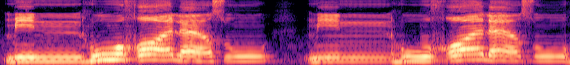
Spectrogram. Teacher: Mim baris bawah jumpa nun sukun dibaca, jelaskan bunyi nun izhar haki.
